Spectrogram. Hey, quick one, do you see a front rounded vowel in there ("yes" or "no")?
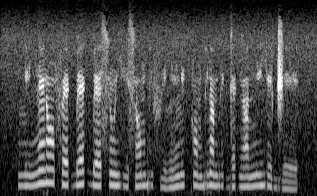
no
